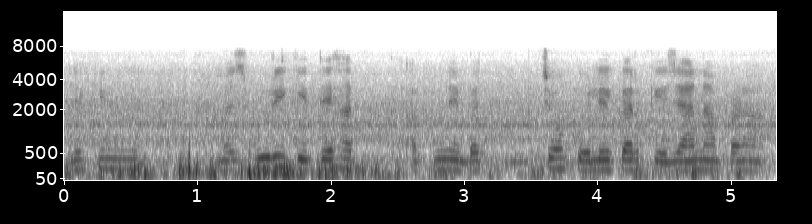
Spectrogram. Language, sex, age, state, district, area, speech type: Urdu, female, 60+, Bihar, Supaul, rural, spontaneous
